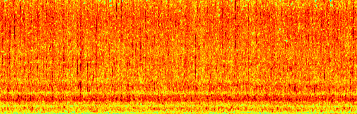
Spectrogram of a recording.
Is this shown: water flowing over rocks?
yes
